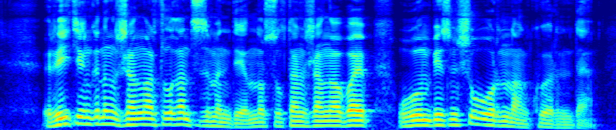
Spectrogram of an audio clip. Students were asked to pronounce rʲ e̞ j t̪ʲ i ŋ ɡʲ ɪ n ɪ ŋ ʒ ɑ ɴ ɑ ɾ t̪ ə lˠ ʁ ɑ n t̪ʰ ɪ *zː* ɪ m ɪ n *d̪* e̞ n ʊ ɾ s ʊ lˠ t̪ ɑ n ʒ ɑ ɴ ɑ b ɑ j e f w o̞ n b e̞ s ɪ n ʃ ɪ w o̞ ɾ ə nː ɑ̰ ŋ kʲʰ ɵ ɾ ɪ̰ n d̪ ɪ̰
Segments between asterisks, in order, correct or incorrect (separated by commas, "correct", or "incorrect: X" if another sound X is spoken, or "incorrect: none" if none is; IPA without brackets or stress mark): incorrect: z, correct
